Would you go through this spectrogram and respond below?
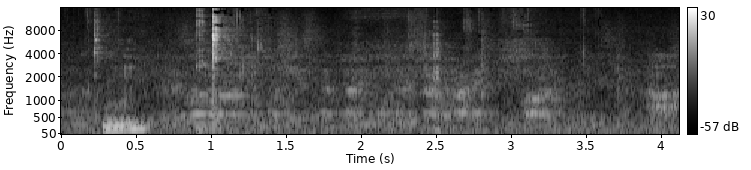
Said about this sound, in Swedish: Ursäkta, vi tuggar.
